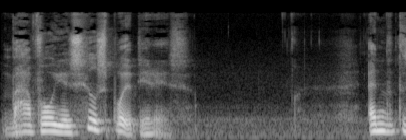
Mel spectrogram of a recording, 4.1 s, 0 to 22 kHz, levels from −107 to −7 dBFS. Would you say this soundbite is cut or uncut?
cut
